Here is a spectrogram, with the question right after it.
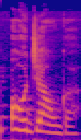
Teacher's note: च का लोप हो गया सीधे हम बोलते पहुंच जाऊंगा चा नहीं सुनाई पड़ रहा है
